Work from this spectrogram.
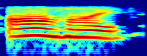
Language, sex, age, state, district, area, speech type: Assamese, female, 18-30, Assam, Sivasagar, rural, conversation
